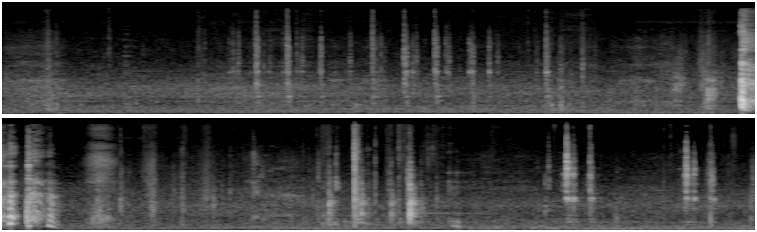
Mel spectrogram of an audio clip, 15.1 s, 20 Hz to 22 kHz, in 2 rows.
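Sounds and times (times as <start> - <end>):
light clicks and taps: 1.9 - 6.0
person coughing loudly: 7.4 - 8.1.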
